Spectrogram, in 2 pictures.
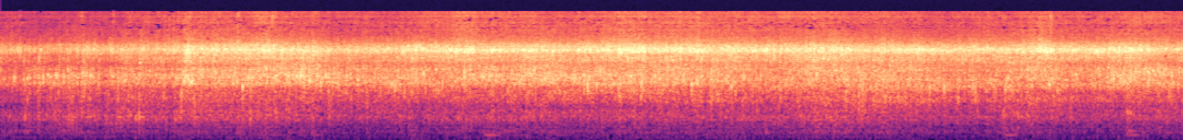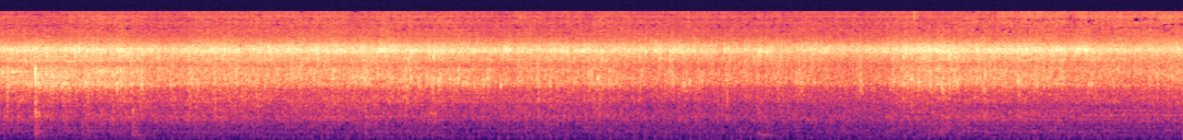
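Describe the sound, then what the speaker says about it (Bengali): Marinated catla fish pieces sizzle in hot oil in a pan after being turned over, a steady, dense frying hiss that holds evenly close by with no talking. "মাছগুলো একটু ভাজা হয়ে গেছে, এবার উল্টিয়ে দেবো।"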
